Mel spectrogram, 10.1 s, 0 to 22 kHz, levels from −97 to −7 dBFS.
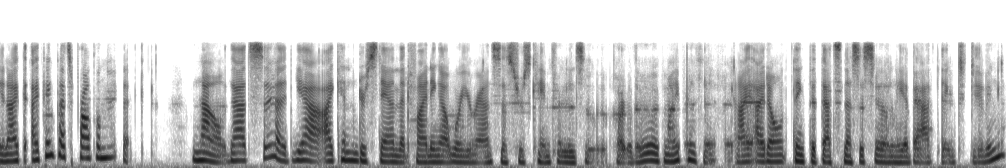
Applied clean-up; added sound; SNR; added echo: neural diffusion model UNIVERSE++.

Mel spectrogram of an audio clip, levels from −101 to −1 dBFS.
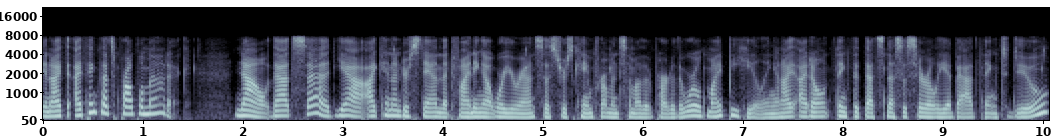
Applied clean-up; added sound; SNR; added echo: none; none; none; none.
